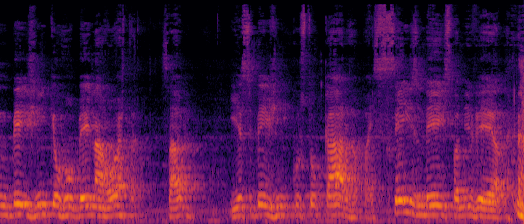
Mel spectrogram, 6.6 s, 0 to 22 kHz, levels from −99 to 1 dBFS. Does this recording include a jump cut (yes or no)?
no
